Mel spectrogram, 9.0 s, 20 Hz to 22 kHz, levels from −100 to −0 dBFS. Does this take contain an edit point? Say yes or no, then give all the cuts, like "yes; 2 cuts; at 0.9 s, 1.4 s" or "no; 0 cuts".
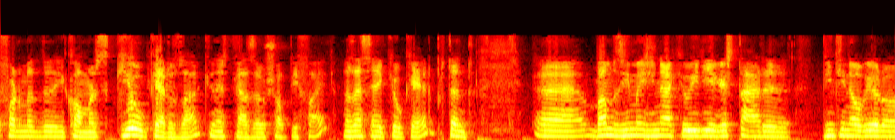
yes; 1 cut; at 3.3 s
